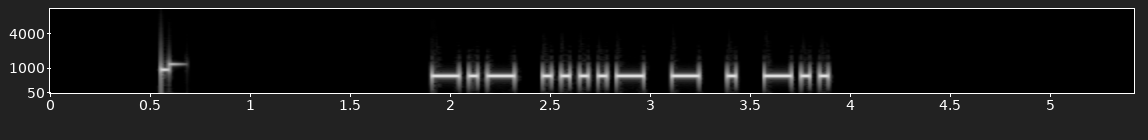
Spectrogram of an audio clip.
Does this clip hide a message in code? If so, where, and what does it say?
Yes: Morse code from 1.9 to 3.9 s, heard as a keyed tone, about 26 wpm, 700 Hz. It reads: K4TED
